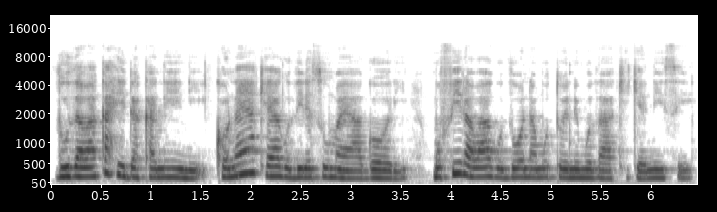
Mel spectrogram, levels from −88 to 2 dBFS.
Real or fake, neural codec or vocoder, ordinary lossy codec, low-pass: real; none; none; none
